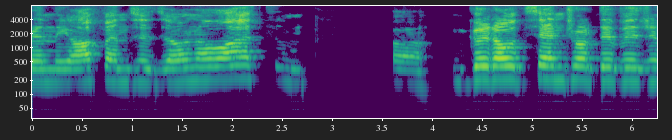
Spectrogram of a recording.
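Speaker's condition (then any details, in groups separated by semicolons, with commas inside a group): Cerebral palsy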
